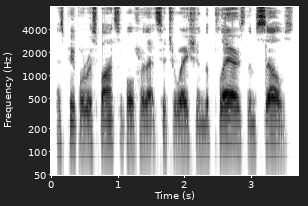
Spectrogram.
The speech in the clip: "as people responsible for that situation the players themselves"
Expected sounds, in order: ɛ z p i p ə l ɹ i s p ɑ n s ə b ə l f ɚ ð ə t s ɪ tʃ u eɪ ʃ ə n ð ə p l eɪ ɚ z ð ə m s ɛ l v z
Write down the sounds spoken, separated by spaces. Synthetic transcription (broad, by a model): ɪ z p i p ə l ɹ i s p ɑ n s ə b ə l f ɚ ð ə t s ɪ tʃ u eɪ ʃ ə n ð ə p l eɪ ɚ z ð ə m s ɛ l v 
